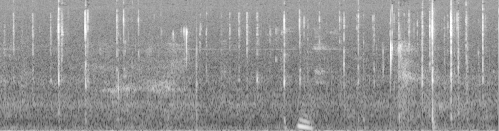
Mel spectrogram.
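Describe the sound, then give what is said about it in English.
Furious, rapid, irregular clacking of computer keyboard keys, a dense flurry of sharp clicks over a low background hum, with a brief low murmur partway through. “So, yeah, but there's furious typing going on.”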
